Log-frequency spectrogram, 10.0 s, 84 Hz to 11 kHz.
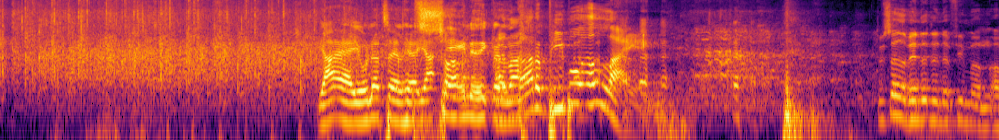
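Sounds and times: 
audience clapping: 0:00.0 - 0:05.5
speech: 0:03.2 - 0:07.6, 0:08.8 - 0:09.9
laughter: 0:04.0 - 0:09.5.

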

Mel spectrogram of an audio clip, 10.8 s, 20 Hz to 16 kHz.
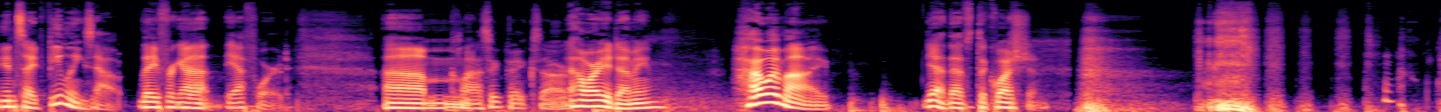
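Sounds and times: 
speech: 0:00.0 - 0:08.4
big deep gasp: 0:08.0 - 0:08.8.

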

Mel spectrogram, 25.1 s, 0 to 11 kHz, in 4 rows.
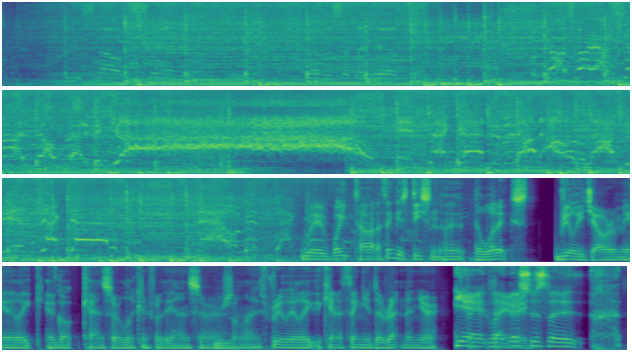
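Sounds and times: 
punk rock band playing: 0:00.0 - 0:09.1, 0:09.8 - 0:15.8
raw sustained scream: 0:05.6 - 0:13.8
speech: 0:15.7 - 0:25.0.

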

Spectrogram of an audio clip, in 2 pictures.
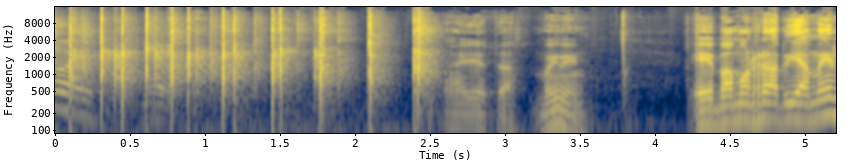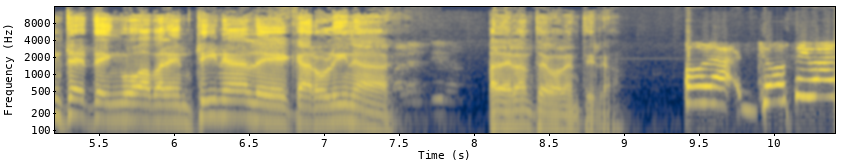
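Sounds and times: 
brisk hand clapping applause: 0:00.0 - 0:02.6
speech: 0:02.8 - 0:03.6, 0:04.2 - 0:10.3.

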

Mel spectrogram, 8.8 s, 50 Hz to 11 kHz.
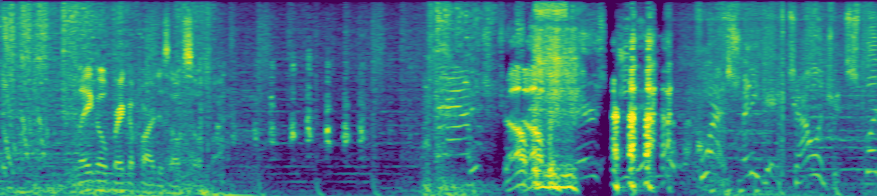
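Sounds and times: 
speech: 0:00.8 - 0:02.4, 0:04.7 - 0:08.7
chicken clucking and squawking in a game trailer: 0:02.2 - 0:04.0
laughter: 0:05.1 - 0:07.3.

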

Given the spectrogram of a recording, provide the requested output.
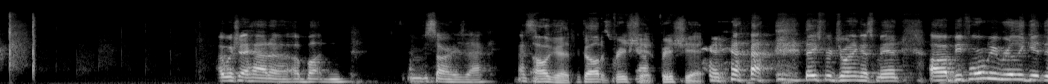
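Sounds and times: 
hand claps: 0:00.0 - 0:02.2
speech: 0:02.2 - 0:10.4
laughter: 0:06.0 - 0:09.0.

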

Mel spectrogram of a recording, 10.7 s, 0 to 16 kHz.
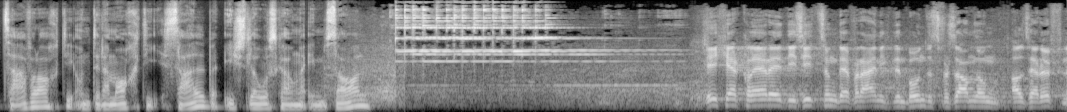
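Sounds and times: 
speech: 0:00.0 - 0:04.1, 0:07.0 - 0:10.6
parliament session hand bell ringing in Bern Switzerland: 0:03.9 - 0:06.9.

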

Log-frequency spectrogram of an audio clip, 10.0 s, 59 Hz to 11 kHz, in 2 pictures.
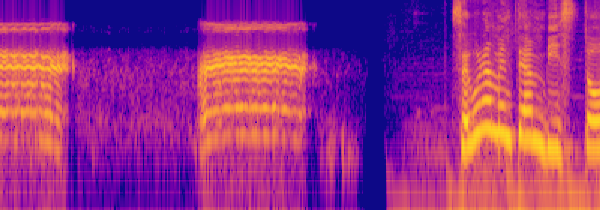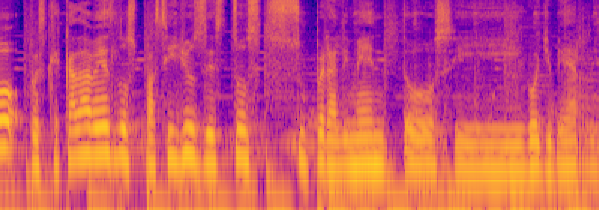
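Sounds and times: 
sheep bleating: 0:00.0 - 0:00.6, 0:01.6 - 0:02.6
speech: 0:03.8 - 0:09.9.

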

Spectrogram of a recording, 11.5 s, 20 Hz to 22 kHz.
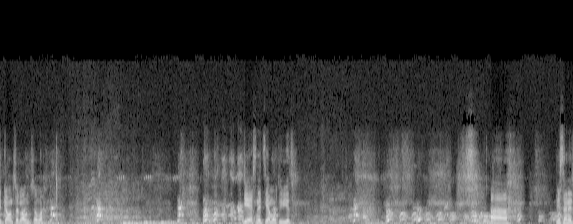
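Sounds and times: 
speech: 0:00.0 - 0:01.3, 0:04.9 - 0:06.0, 0:09.7 - 0:10.4, 0:11.1 - 0:11.4
dog barking: 0:00.0 - 0:02.2, 0:03.5 - 0:05.7, 0:07.0 - 0:11.4
laughter: 0:00.9 - 0:03.2, 0:04.2 - 0:10.2.

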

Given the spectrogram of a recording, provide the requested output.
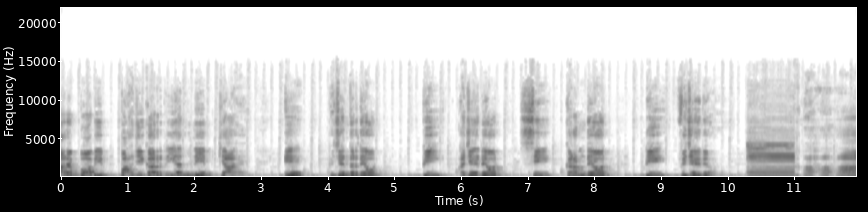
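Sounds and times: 
speech: 0:00.0 - 0:11.9
quiz buzzer pressed during a trivia game: 0:10.3 - 0:11.1.

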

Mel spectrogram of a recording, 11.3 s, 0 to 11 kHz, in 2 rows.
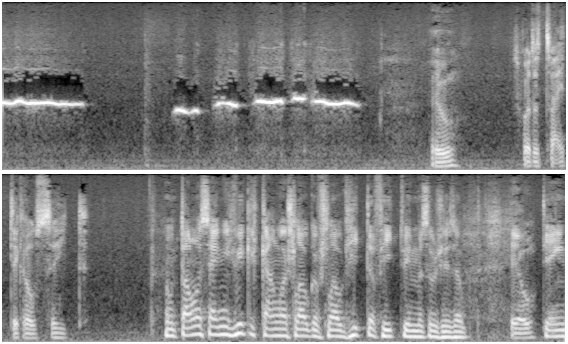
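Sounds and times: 
whistled melody from an English-language song: 0:00.0 - 0:00.9, 0:01.7 - 0:03.6
speech: 0:05.2 - 0:06.6, 0:07.3 - 0:11.2.

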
